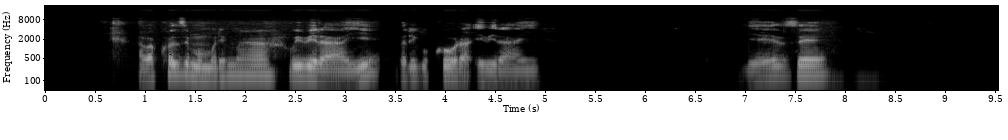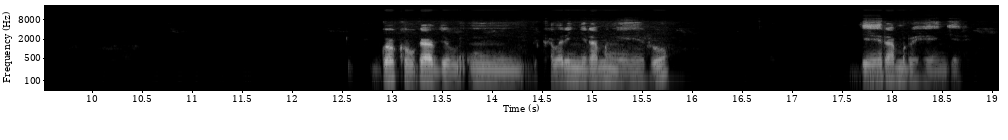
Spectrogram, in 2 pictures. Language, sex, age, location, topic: Kinyarwanda, male, 25-35, Musanze, agriculture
